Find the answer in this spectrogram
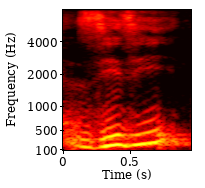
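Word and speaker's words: ظاء: তাহলে এটি আমরা উচ্চারণ করব, হালকা ঝিঝি চিকন আওয়াজ হবে। এটিও জিহ্বার আগা সামনের নিচে 2 দাঁতের পেট ও আগার সঙ্গে লাগিয়ে ঝা, ঝা, 1 লিপ পরিমাণ দীর্ঘ লম্বা করে এটি উচ্চারণ হয়।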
